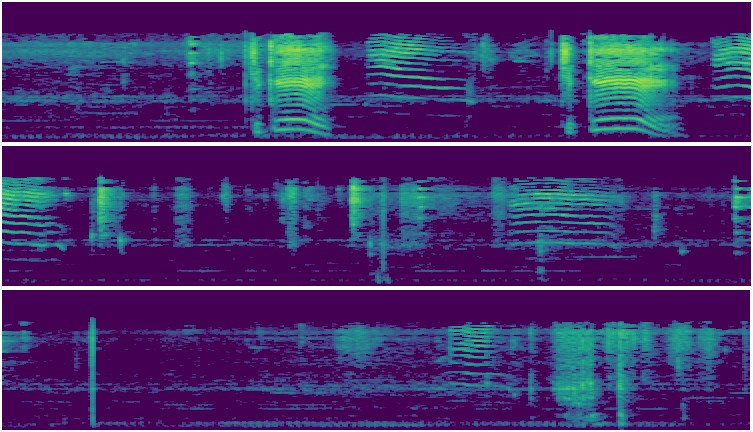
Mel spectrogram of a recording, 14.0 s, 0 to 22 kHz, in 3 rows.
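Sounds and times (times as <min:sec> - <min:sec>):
kitten meowing: 0:02.3 - 0:03.0.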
